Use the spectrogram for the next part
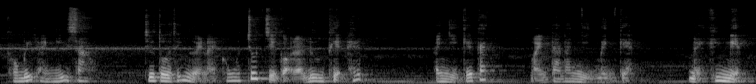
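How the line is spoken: Soft murmur. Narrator (Vietnamese): Trọng nói khẽ với ba mình

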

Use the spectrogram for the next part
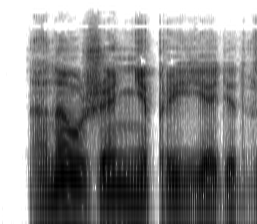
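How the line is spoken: Sighed. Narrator (Russian): вздохнул Люкас

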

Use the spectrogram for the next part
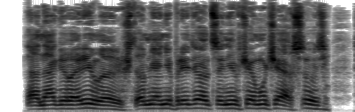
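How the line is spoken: Rapid, anxious babbling. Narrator (Russian): стал лепетать Зортфернанд, столь быстро, будто боялся, что не успеет закончить

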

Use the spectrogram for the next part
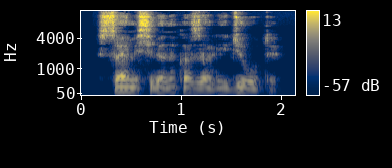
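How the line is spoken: Whispering into hair. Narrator (Russian): шептал мне лорд в волосы

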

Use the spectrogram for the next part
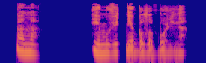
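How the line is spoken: Hoarse, tearful, frightened whisper. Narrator (Russian): хриплым от слез голосом прошептала я, испуганно

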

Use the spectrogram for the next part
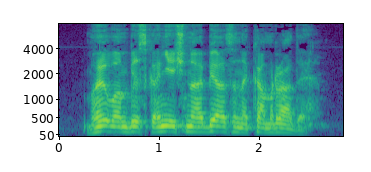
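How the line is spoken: Plain. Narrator (Russian): сказал Хольмер

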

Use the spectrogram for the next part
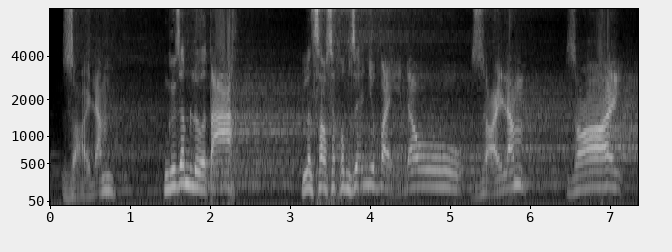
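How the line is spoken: Furious roar. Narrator (Vietnamese): Hải Xoa gầm lên tức tối

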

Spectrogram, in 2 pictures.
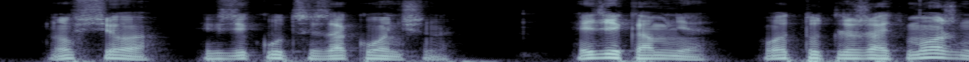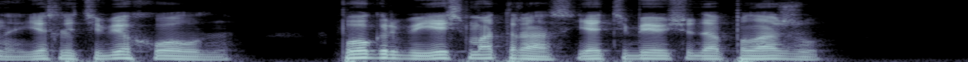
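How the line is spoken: Calm voice. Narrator (Russian): уже спокойным голосом сказал

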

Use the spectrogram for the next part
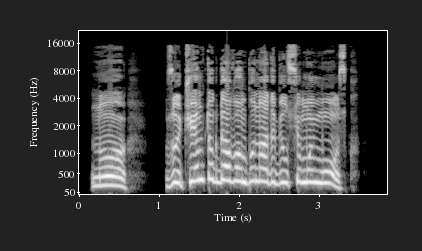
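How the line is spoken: Offended. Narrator (Russian): обиженно сказал он

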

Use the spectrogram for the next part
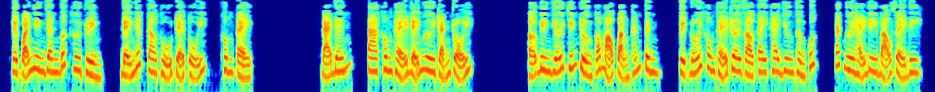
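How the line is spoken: Loud laughter. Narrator (Vietnamese): Tần Công cười lớn

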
